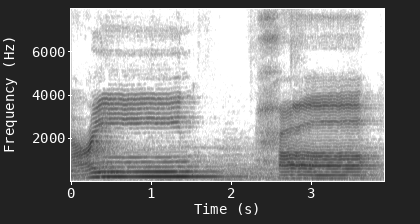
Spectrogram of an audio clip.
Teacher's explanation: یہ حلق کے درمیان والے حصے سے ادا ہوتے ہیں۔ اب عین اور حا اس کو جب ادا کریں گے آپ تو آپ محسوس کریں گے کہ حلق کا جو درمیانی حصہ ہے، جہاں تھوڑی ہڈی بڑی ہوئی ہوتی ہے، وہاں پہ اگر آپ انگلی رکھیں تو وہاں سے یہ آواز نکل رہی ہوگی۔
